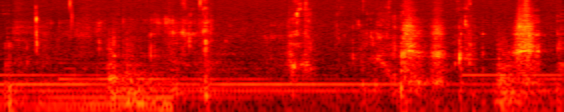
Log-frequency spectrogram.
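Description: Wet chewing and biting mouth sounds of a person eating fish, with scattered short clicks, over soft background music with long held notes.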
